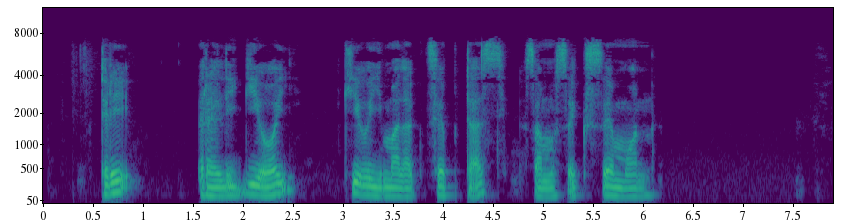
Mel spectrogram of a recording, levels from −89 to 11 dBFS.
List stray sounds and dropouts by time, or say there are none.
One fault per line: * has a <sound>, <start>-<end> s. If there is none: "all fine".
all fine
